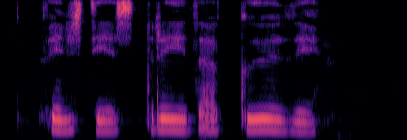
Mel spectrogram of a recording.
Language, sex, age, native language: Icelandic, female, 10, Icelandic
